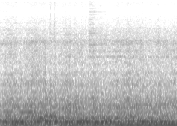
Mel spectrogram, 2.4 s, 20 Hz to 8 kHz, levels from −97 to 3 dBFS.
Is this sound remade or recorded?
recorded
